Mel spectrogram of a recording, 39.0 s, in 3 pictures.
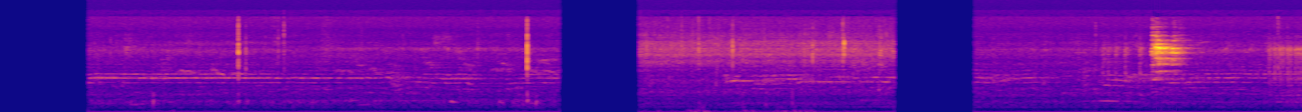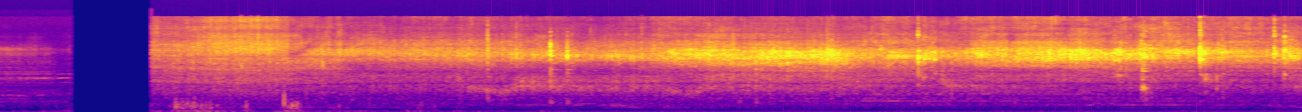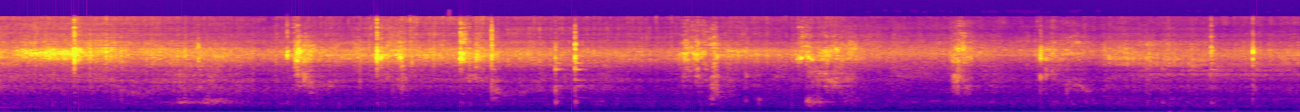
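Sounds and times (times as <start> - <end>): greens sizzling in hot oil: 14.6 - 39.0
metal spatula scraping a pan: 17.6 - 38.7.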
